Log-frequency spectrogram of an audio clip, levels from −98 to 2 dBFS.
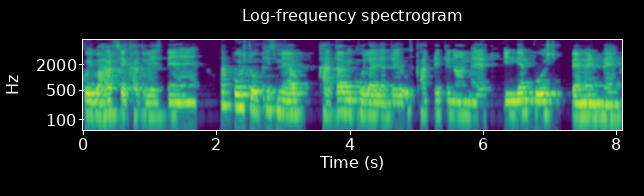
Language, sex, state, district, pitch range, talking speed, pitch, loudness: Hindi, male, Bihar, Jahanabad, 130-145 Hz, 190 wpm, 140 Hz, -16 LUFS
